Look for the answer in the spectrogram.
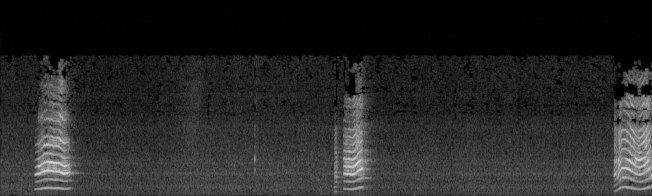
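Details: Pet parrot producing three loud, harsh, wavering squawks roughly three seconds apart, each about half a second long, rich in overtones, over a steady low background hiss.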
